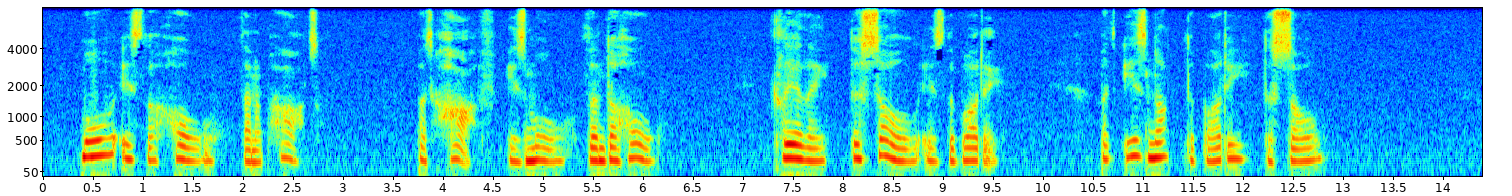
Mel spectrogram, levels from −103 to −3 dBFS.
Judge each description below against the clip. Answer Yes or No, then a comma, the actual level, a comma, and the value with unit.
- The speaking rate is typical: No, slow, 115 wpm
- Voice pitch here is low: No, high, 190 Hz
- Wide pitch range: No, average, 3.2 semitones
